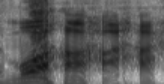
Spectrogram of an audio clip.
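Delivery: loud hammy evil cackle; slow villain mwahaha; mad scientist laugh. Pretend. Evil laugh after messenger line.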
